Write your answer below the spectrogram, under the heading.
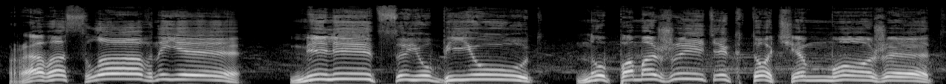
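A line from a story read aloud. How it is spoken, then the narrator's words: Shouted. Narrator (Russian): Кажется, это прокричал Митька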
